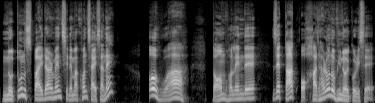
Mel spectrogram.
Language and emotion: Assamese, happy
